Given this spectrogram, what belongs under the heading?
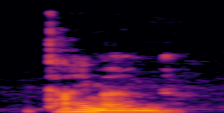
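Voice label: "daimon", British English; pronunciations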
